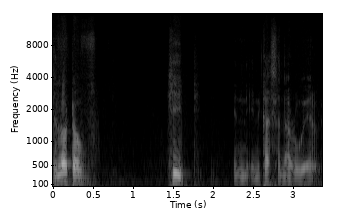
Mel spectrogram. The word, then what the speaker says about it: Kasana Luwero: I'm going to have you pronounce it, Bishop, so I don't mess it up. Kasana Luwero. Kasana Luwero. Kasana Luwero.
